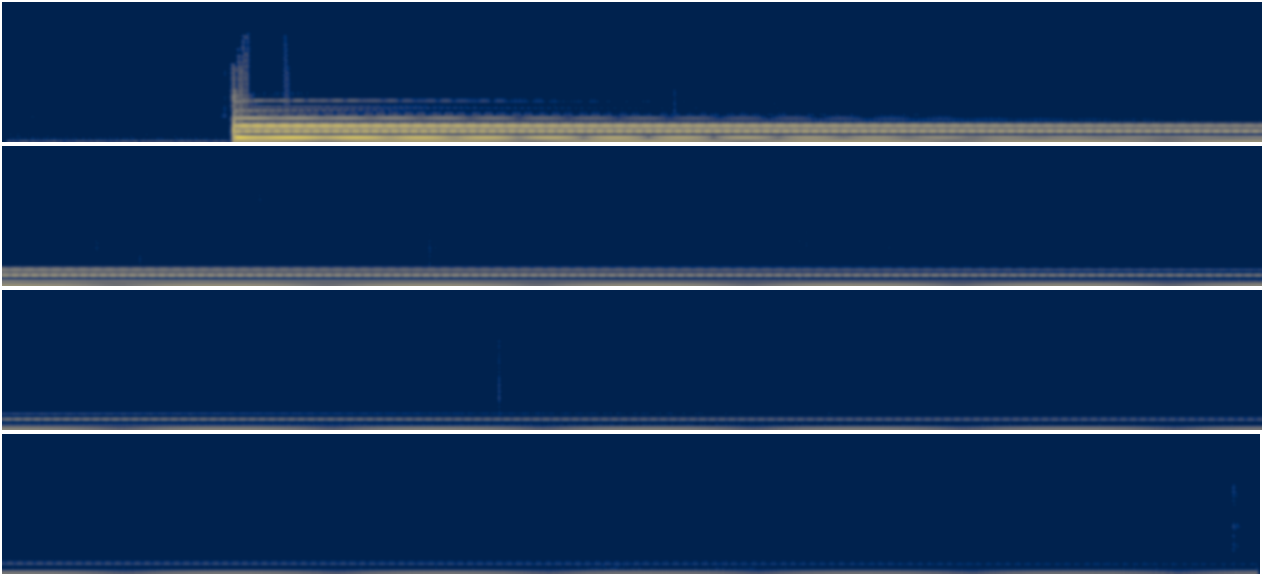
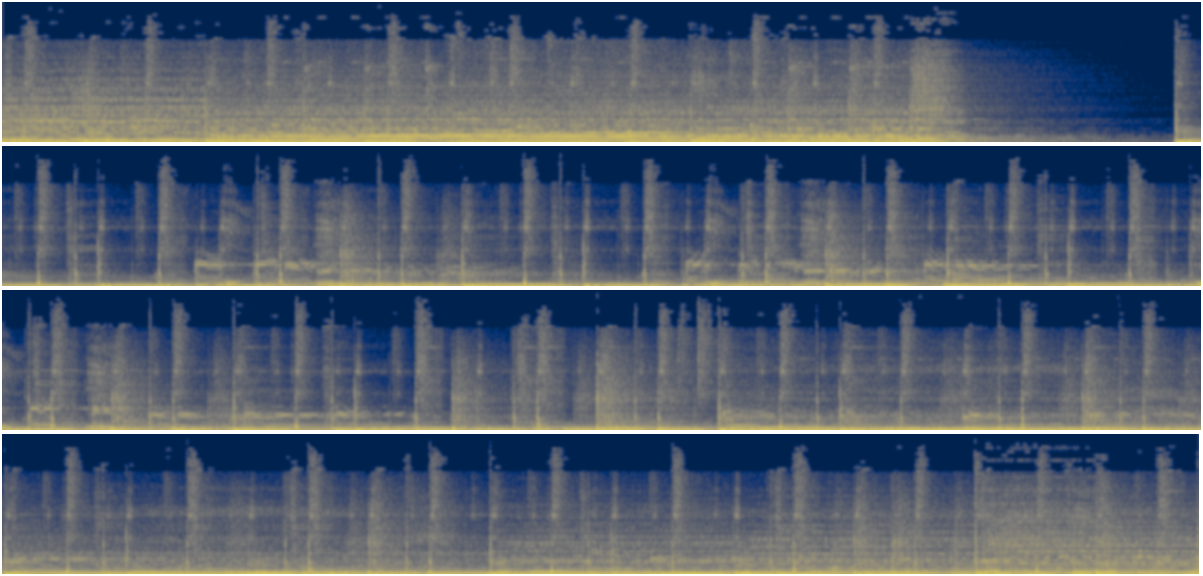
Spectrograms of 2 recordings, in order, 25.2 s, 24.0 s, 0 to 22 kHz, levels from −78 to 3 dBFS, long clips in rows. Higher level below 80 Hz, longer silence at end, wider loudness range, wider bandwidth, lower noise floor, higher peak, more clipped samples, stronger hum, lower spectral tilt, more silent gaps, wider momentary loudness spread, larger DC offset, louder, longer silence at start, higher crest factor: second, -58 dBFS vs -18 dBFS; first, 5.1 s vs 0 s; first, 28 LU vs 4 LU; second, 8.6 kHz vs 19.5 kHz; first, -56 dBFS vs -41 dBFS; about the same, 0 dBFS vs 0 dBFS; neither; neither; second, -3 dB/octave vs -6 dB/octave; neither; first, 29 LU vs 5 LU; neither; second, -16 LUFS vs -13 LUFS; first, 1.15 s vs 0 s; first, 22 dB vs 12 dB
